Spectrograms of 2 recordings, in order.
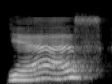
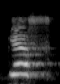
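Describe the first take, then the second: First: The voice rises at the end. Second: The voice falls at the end.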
